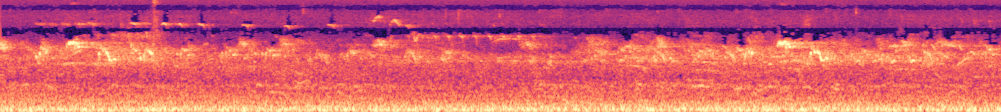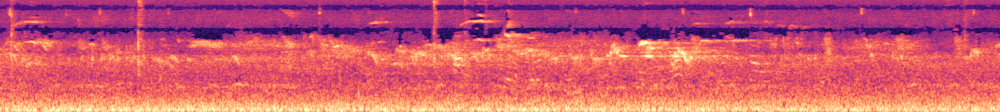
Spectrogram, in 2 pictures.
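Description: Several birds chirping and trilling in short repeated calls throughout, over a steady low background rumble.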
